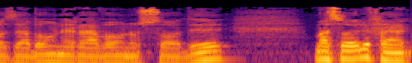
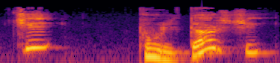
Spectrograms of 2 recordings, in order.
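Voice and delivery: much higher indignant retort; outraged old wife; 10 semitones higher than usual. Acted. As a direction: shoot the idea down. (پیرزن برآشفته با صدای خیلی زیر)

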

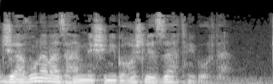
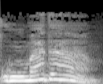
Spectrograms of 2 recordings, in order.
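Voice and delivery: high, louder, tremulous call; trembling voice; 9 semitones higher, 5 dB louder, much slower than usual. A narrator's reading. Old woman answering the door, in a trembling voice. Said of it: "با صدای لرزون گفت".

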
